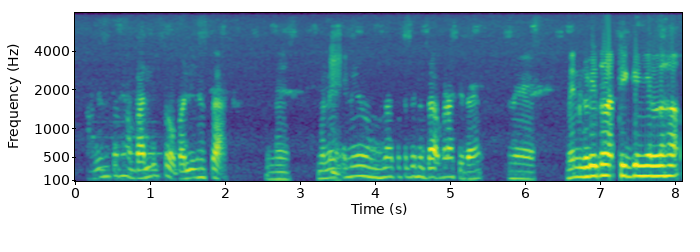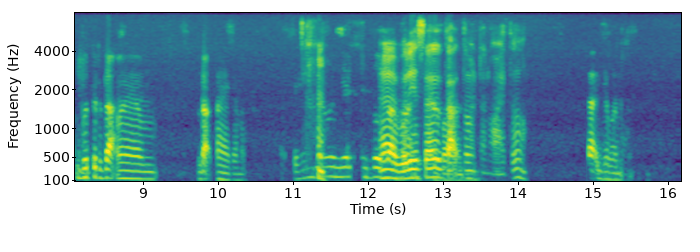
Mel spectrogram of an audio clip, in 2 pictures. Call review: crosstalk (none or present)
present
